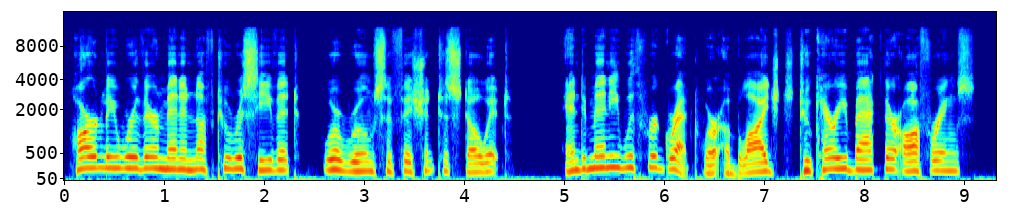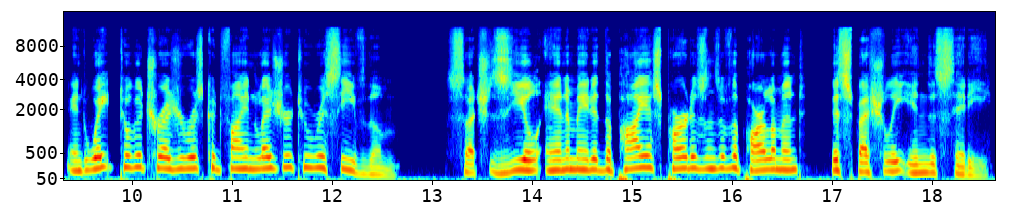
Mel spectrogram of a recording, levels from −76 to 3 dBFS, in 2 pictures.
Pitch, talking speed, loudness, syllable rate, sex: 180 Hz, 160 wpm, -17 LUFS, 5.0 syllables/s, male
